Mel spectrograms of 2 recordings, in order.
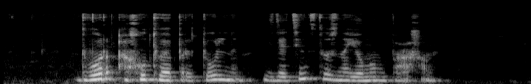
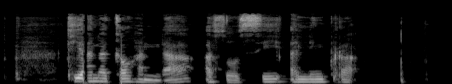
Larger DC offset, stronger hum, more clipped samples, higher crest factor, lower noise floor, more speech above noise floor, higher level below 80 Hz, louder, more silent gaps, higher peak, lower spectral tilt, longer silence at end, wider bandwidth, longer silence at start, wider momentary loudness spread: neither; neither; neither; about the same, 20 dB vs 22 dB; first, -68 dBFS vs -59 dBFS; first, 47 dB vs 33 dB; about the same, -58 dBFS vs -62 dBFS; first, -21 LUFS vs -24 LUFS; neither; first, -2 dBFS vs -6 dBFS; first, -5.5 dB/octave vs -3 dB/octave; about the same, 0.9 s vs 0.95 s; about the same, 11.5 kHz vs 11.5 kHz; first, 0.75 s vs 0.15 s; second, 15 LU vs 18 LU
